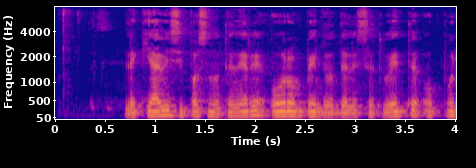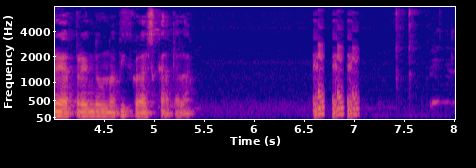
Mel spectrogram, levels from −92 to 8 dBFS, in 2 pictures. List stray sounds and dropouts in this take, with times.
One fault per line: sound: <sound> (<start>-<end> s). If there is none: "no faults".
sound: laugh (6.6-7.1 s)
